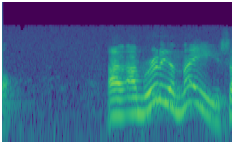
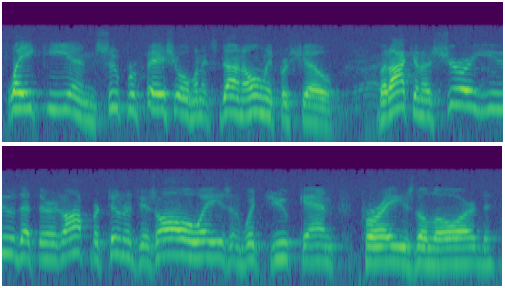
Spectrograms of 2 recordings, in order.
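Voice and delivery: usual speaking voice

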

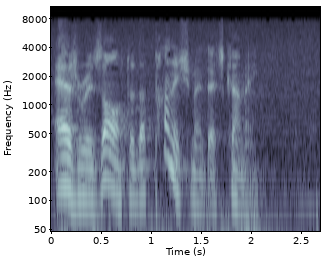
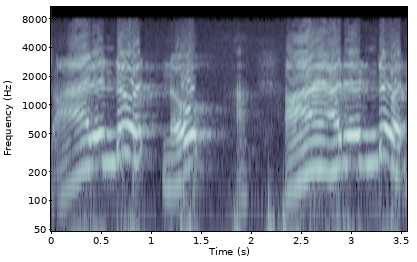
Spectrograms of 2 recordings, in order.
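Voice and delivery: defensive denial; 8 semitones higher, 4 dB louder than usual. Retold or imitated. Accused member denying, acted.

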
